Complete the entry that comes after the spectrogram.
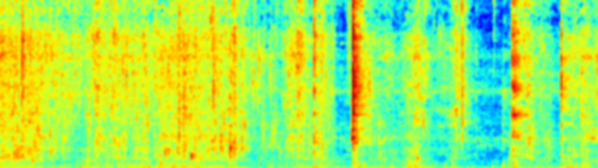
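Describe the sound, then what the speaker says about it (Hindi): A spoon stirs fresh yogurt in a bowl, giving soft clinks and scrapes against the bowl that come and go over a low background hum, with a few sharper taps near the end. "दही को मिक्स कर लेंगे।"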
